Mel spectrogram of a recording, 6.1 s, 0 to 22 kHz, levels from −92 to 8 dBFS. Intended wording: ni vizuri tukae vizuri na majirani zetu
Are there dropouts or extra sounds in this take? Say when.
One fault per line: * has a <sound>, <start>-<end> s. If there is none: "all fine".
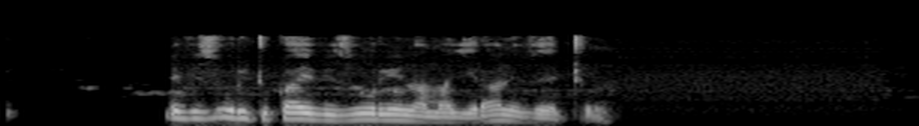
all fine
